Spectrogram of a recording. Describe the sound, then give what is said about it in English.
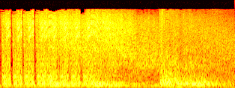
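Sci-fi blaster shots fired at starfighters in a space battle: a rapid volley of several sharp, booming bursts, followed by a sustained low rumbling roar. “shots went out. The first one hit a TIE fighter's solar panel, ricocheted off, and hit another fighter.”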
